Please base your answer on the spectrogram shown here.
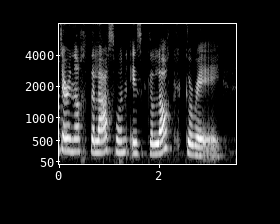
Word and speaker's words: glac go réidh é: dialects, so you could hear each individual word pronounced differently. Agus an ceann deireanach, the last one is gloch goree. Gloch goree or gloch gorege.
